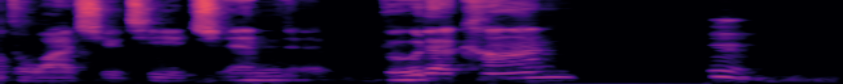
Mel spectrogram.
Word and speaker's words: Budokan: watch you teach and Budokan how do you say this at Budokan yeah it's almost like Buddha and like Khan well it's exactly Oh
